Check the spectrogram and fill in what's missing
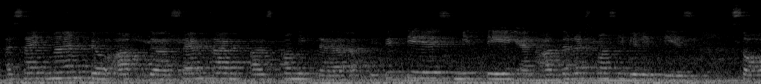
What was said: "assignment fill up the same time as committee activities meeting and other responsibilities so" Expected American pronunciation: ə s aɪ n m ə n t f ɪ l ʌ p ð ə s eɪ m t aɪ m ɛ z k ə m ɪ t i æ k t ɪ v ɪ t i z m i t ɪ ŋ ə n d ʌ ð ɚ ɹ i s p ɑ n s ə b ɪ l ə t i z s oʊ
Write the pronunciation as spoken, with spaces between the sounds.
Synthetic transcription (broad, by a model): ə s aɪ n m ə n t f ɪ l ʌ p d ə s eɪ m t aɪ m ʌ s k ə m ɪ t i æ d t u f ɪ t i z m i t ɪ ŋ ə n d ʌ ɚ ɹ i s p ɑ n s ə b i l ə t i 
